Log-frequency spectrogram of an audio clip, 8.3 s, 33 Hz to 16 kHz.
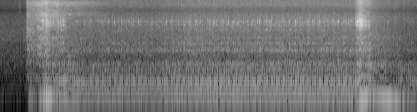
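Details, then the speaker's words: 1981 VW Rabbit with 1.8 swap, after installing 4-2-1 dual downpipe and thrush muffler to fix suspected front manifold leak; engine catches and settles into deep even burble with a short throttle blip, no puffing leaks: normal exhaust note. "That went a lot better than I expected. I only hoped to close up some of the leaks, but now the exhaust sounds really, really good."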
